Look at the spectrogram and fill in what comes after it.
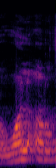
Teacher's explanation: والارض، را کو پر پڑھیں گے، ضاد کو بھی پر پڑھیں گے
